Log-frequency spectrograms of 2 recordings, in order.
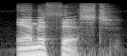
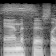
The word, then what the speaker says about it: Amethyst: Amethyst. – Yes. – Amethyst, like the stone.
